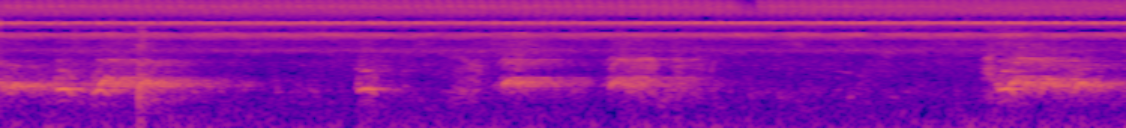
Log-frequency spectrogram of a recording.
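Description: Night-time animal calls in the wild: short mid-pitched calls of about half a second each, repeated irregularly every second or two, over a steady high-pitched insect drone.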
